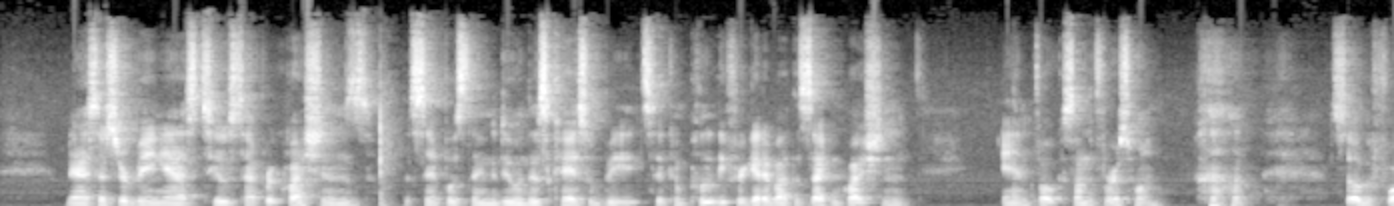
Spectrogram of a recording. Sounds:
Speech

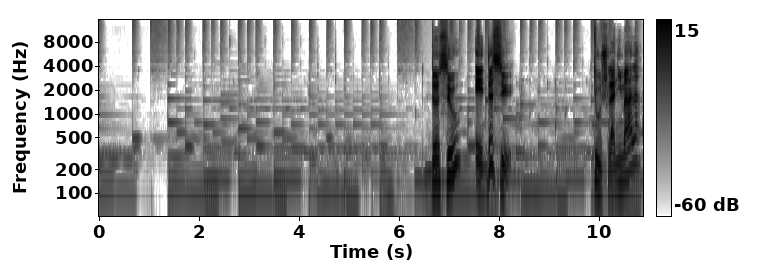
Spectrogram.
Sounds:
Music, Speech

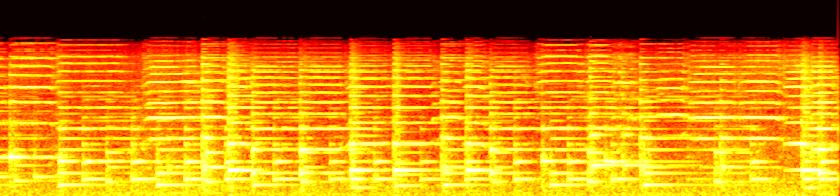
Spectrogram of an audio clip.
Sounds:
Musical instrument, Music, Violin

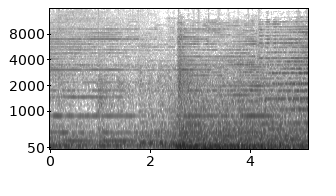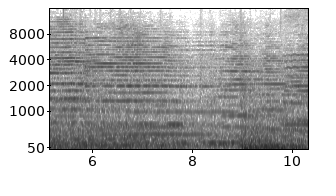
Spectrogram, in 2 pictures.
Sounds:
Background music, Music

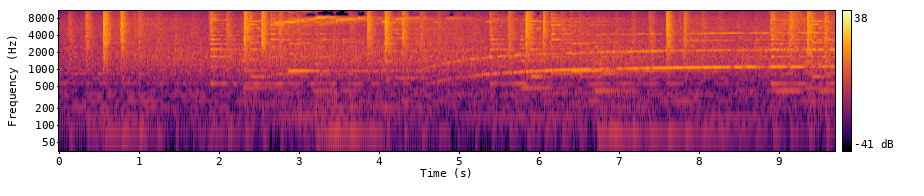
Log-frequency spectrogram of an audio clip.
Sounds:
fire truck (siren), Music, Emergency vehicle

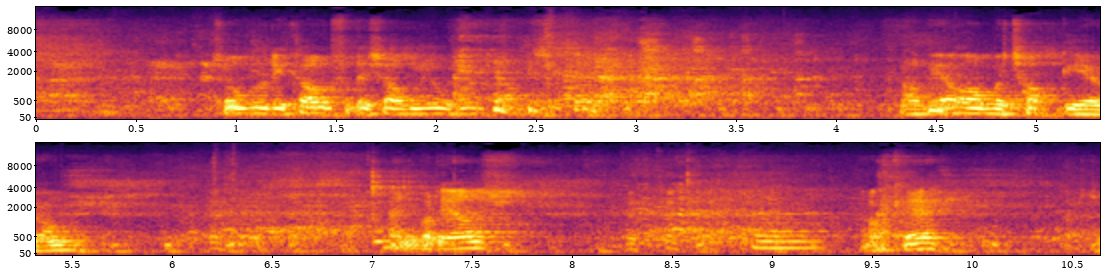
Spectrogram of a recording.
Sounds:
Speech

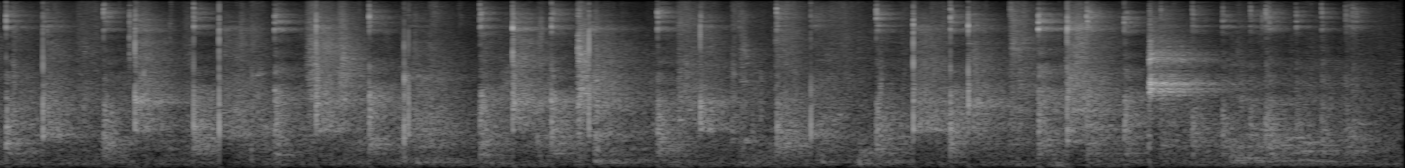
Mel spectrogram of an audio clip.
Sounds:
Speech

